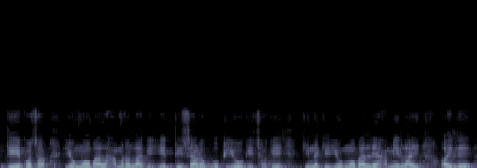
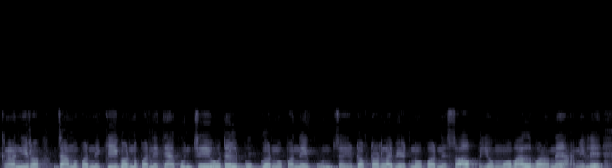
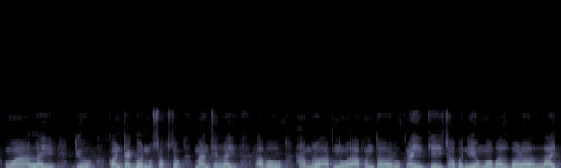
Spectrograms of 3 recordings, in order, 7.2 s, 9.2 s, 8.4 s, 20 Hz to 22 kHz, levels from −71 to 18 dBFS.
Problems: constant background noise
